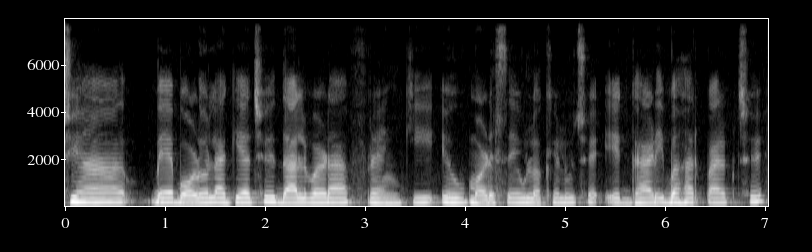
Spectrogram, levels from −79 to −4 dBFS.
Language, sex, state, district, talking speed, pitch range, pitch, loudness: Gujarati, female, Gujarat, Valsad, 145 wpm, 185-205 Hz, 195 Hz, -16 LUFS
